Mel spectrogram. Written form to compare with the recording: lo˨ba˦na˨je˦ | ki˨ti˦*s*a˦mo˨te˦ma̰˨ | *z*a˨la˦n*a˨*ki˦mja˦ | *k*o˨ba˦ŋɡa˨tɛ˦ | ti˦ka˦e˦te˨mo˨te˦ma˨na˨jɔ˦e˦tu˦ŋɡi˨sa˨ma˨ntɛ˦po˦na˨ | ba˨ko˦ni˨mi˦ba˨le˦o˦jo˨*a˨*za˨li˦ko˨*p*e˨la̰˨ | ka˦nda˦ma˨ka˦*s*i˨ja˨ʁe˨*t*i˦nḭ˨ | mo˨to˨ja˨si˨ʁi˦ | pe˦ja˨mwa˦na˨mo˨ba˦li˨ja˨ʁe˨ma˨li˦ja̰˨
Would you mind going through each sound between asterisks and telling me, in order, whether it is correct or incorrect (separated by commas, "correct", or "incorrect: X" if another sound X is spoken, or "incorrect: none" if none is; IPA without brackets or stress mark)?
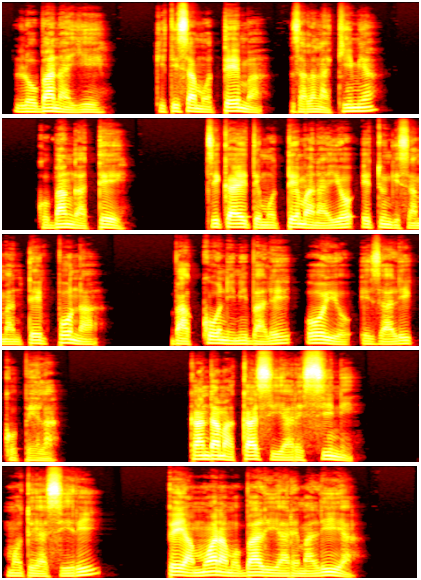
correct, correct, correct, correct, incorrect: e˨, correct, correct, incorrect: s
